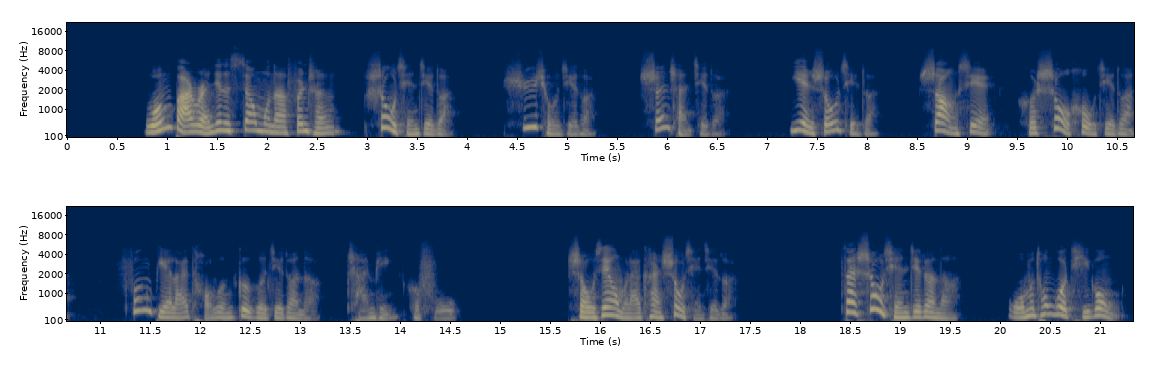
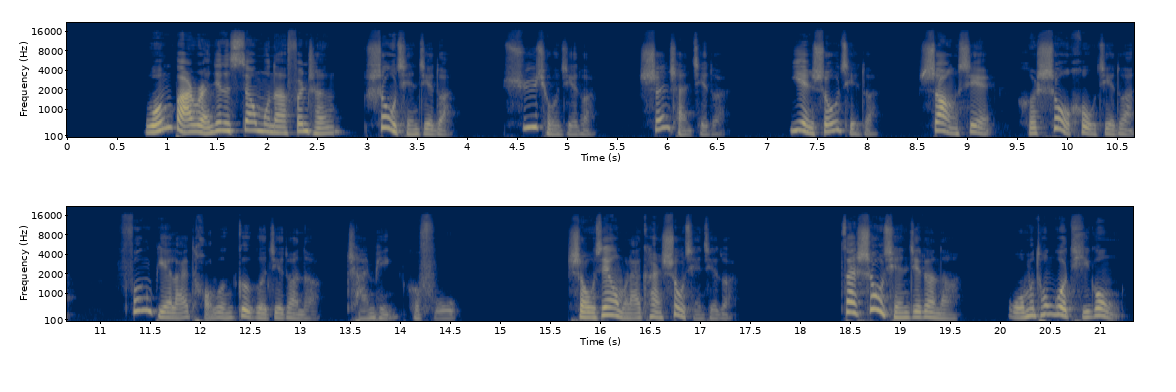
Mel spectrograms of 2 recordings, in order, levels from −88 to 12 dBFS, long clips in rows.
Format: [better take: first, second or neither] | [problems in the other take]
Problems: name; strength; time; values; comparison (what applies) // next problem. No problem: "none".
second | muffled; slightly; fading above 3.5 kHz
